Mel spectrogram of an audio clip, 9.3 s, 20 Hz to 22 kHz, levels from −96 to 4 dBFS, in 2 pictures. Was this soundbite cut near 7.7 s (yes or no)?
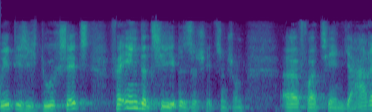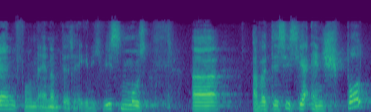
no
